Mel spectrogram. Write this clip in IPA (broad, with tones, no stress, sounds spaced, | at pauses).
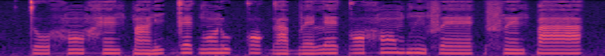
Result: t o˨ h ɔ̃˧ h ɛ̃˧ k͡p ã˨ ɾ i˨˦ ɡ ɛ˦ ɡ ɔ̃˦ ɾ u˦˨ k ɔ˧ ɡ a˨ b ɛ˨ l ɛ˧ ɡ ɔ˧ h ɔ̃˦ b ĩ˦˨ f ɛ˧ | f ɛ̃˧ k͡p a˦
